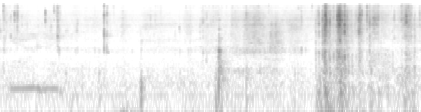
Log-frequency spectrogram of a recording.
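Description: Close-up chewing and crunching of food, scattered small clicks with a louder crunchy burst about three seconds in.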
